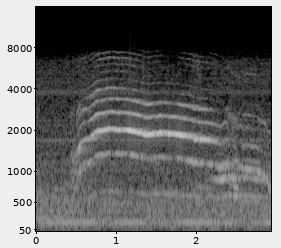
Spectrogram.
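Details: Fighting cat letting out a single drawn-out wail that swells, holds a steady high pitch for over a second, then sags downward and fades.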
